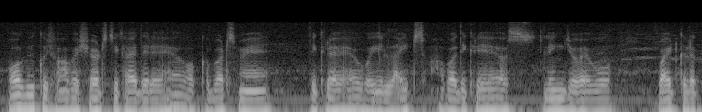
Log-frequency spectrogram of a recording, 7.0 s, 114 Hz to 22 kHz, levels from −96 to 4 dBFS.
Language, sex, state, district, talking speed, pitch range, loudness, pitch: Hindi, male, Uttar Pradesh, Deoria, 270 wpm, 100-110 Hz, -31 LUFS, 105 Hz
